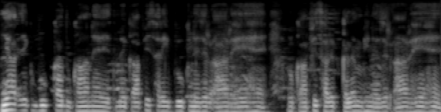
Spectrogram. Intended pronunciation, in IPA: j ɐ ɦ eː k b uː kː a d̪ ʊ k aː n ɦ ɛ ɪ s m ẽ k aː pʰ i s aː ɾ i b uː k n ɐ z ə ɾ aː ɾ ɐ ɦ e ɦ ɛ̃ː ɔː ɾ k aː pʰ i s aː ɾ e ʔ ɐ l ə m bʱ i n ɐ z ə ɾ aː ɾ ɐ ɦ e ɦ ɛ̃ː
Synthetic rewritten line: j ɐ ɦ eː k b uː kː a d̪ ʊ k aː n ɦ ɛ ɪ s m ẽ k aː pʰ i s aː ɾ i b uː k n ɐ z ə ɾ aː ɾ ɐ ɦ e ɦ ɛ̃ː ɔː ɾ k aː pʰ i s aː ɾ e k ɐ l ə m bʱ i n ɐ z ə ɾ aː ɾ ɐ ɦ e ɦ ɛ̃ː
